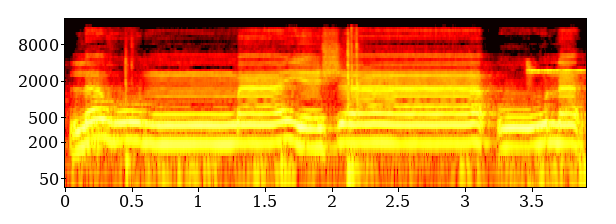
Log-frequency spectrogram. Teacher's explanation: معروف پڑے مجھول آواز سے بچے، میم کے اوپر جزم ہے، میم ساکن کے بعد میم ہے، اس لیے میم کو میم سے ملا کر گنہ کے ساتھ پڑھیں گے ، اس کو ادغام شفوی کہتے ہیں۔ میم کے اوپر تشدید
